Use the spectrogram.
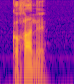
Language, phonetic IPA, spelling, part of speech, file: Polish, [kɔˈxãnɨ], kochany, verb / adjective / noun, Pl-kochany.ogg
